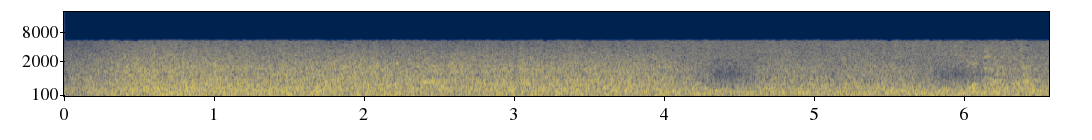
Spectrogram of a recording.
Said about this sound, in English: And the Watson Ferris Lend-Lease ship hits the water with a smack for victory for the Allies. The Ferris is creating a huge wave as it plows across the Hewitt Slip.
